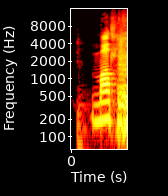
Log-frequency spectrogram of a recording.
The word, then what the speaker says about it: Mottle: His name is Mottle. Mottle is how they pronounce it. But Mottle, M-O-T-T-L-E, is like not something that I ever would have.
